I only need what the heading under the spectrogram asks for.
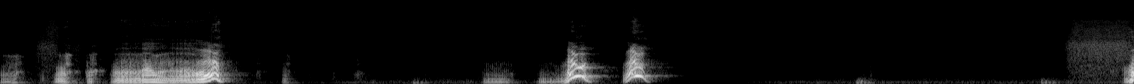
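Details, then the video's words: Basset hound puppy standoff: a burst of growling followed by several separate sharp barks with long pauses between, background music and a Spanish-speaking voice. "basset hound puppy standoff"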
